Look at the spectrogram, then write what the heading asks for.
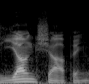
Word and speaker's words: Jönköping: It's not young. You know, it's young shopping. Like, you shopping.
